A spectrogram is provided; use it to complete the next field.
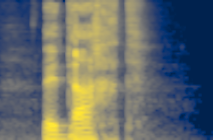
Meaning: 1. past participle of bedenken 2. past participle of bedachen 3. inflection of bedachen: third-person singular present 4. inflection of bedachen: second-person plural present
- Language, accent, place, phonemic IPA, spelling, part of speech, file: German, Germany, Berlin, /bəˈdaxt/, bedacht, verb, De-bedacht.ogg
